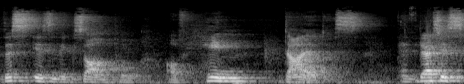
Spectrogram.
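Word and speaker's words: hendiadys: have stated that this is an example of hin diodus and that is spelled h-e-n-d-i-a-d and it's from the greek one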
